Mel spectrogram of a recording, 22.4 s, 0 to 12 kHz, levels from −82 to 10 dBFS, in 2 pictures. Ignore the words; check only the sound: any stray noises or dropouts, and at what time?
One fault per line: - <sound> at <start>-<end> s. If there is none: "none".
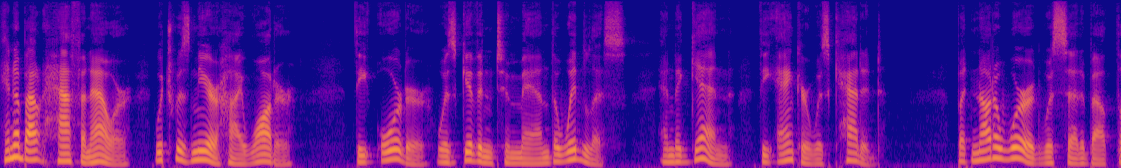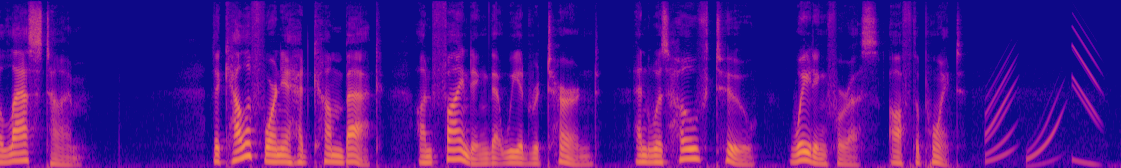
- chirp at 21.1-22.3 s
